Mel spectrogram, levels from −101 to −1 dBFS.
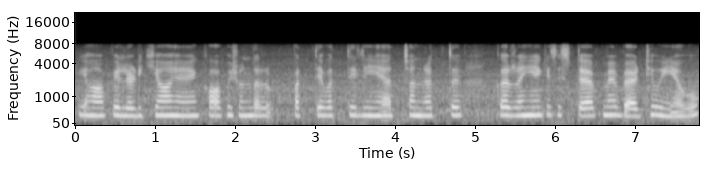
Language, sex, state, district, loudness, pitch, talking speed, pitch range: Hindi, female, Madhya Pradesh, Katni, -17 LUFS, 260 Hz, 170 wpm, 250-270 Hz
